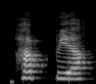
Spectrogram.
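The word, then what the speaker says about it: 八百: 800 800.000 itu HP aku eh HP aku HP aku apa 800 bahasa Jepangnya guysakui hapiak hapiak iya double hachi kan 8 itu haci ya kan oke kalau 1000 apa R s s seng.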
